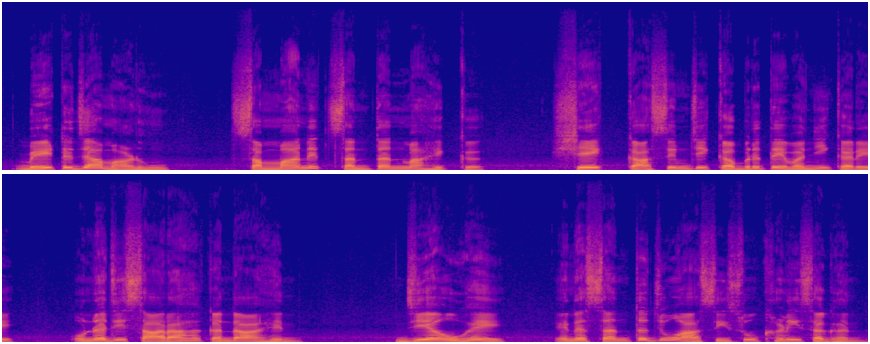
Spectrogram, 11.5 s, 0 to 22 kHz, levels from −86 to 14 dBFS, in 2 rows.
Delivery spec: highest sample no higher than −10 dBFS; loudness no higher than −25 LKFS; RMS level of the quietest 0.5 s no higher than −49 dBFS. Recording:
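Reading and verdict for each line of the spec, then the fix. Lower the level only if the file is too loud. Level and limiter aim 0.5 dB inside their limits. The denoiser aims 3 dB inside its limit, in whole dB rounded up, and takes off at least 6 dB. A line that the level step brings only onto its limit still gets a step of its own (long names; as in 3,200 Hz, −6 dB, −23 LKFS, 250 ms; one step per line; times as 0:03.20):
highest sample −4.0 dBFS: out of spec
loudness −18.5 LKFS: out of spec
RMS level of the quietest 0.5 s −55 dBFS: in spec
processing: level −7 dB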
